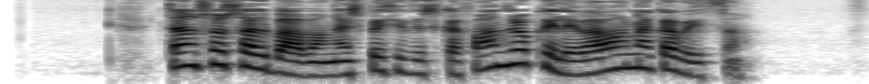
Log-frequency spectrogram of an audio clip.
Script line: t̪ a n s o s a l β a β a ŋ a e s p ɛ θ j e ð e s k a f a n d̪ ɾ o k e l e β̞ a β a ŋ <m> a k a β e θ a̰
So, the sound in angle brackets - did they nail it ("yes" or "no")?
no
